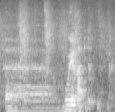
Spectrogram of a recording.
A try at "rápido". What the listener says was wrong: Attention, accent sur le A de rápido.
